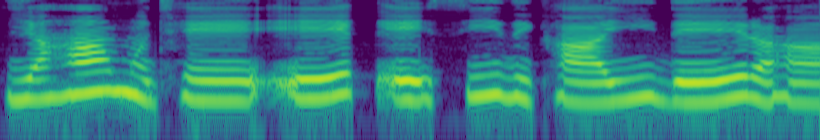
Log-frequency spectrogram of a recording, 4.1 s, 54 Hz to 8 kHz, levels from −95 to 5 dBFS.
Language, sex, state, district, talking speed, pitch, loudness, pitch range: Hindi, female, Madhya Pradesh, Katni, 100 wpm, 240 Hz, -14 LUFS, 220-270 Hz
